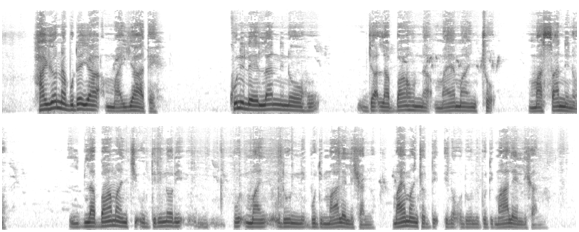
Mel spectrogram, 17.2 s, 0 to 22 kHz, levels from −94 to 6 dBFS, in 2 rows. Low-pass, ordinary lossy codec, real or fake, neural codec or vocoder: 19.8 kHz; MP3, 64 kbps; real; none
